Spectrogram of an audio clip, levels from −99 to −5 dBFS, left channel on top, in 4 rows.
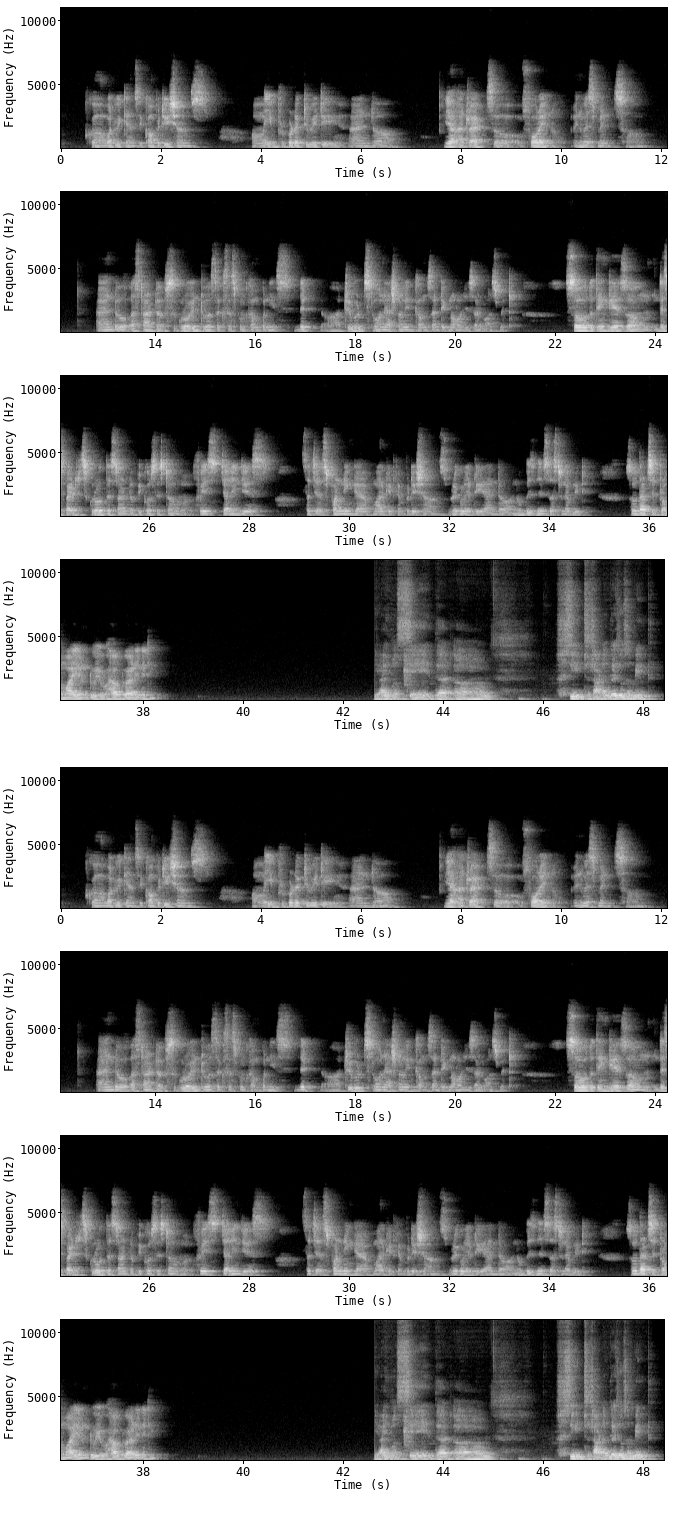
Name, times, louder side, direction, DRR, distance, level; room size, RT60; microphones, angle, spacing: voice 1, 0.6-2.9 3.2-3.5 3.8-6.7 7.7-9.9 10.2-11.7 12.8-21.0 22.0-28.7 29.1-34.6 35.1-38.3, left 1 dB, 40° left, 1 dB, 1.7 m, -27 dB
voice 2, 42.6-45.4 46.3-48.1, right 1 dB, 15° right, -2 dB, 1.2 m, -23 dB
8.2 x 7.5 x 2.3 m, 0.62 s
head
